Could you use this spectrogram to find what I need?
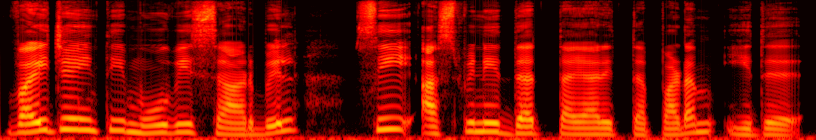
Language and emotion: Tamil, neutral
